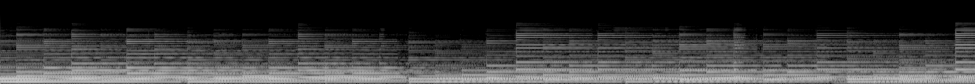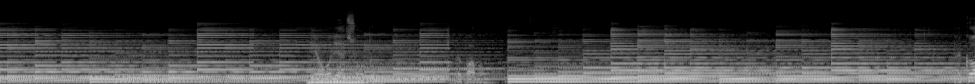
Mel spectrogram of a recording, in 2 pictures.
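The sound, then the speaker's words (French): A guitar plays a steady arpeggiated chord progression in a flowing, prelude-like pattern, with sustained harmonic tones, a brief scrape around the middle, and no talking. “Euh, là, je, désolé, je le joue très très mal, mais bon, c'est pas grave.”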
